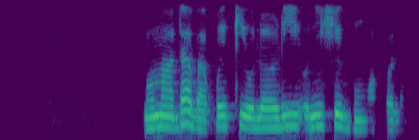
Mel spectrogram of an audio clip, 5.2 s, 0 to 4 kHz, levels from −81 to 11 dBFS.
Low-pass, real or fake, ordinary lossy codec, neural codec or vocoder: 3.6 kHz; real; none; none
